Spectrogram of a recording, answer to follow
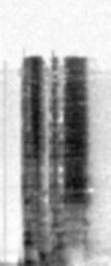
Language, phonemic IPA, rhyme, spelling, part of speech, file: French, /de.fɑ̃.dʁɛs/, -ɛs, défenderesse, noun, LL-Q150 (fra)-défenderesse.wav
- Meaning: female equivalent of défendeur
